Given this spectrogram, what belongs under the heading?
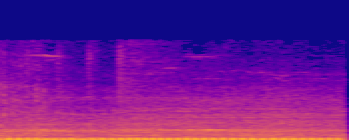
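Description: A motorcycle ridden along a road in northeast India, its engine thrumming in a steady rapid pulse, close and fairly loud, with wind rush and faint clatter over the whole stretch.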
